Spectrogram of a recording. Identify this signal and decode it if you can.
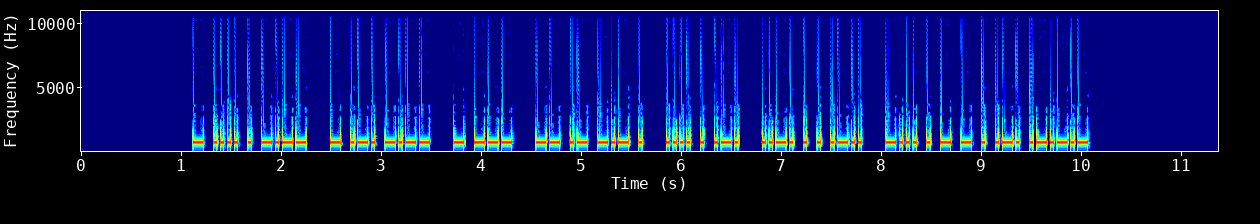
Morse code, heard as a keyed tone, about 34 wpm, 700 Hz. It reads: THEY TRY TO MAKE HER FEEL BETTER.
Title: Easy Phrases 35wpm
